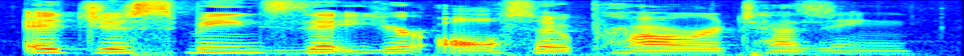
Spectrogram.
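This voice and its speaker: Speaking at a normal pace with a lowish, fairly even voice and no room sound, a twenty-something woman chats casually on a podcast at a trade expo. She co-hosts alongside her husband and muses openly, hedging as she goes.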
